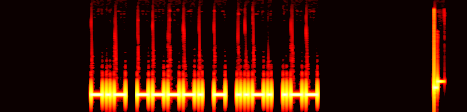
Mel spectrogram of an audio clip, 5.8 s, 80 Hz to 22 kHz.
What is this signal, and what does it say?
Morse code, heard as a keyed tone, about 25 wpm, 700 Hz. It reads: K9TFW
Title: USA Call Signs - 5 Characters - 3x Character Spacing - 25wpm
